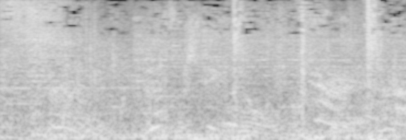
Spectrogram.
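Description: Movie fight-scene soundtrack: a rapid string of crashes and hard hits, about five in two seconds, over dramatic music and voices.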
